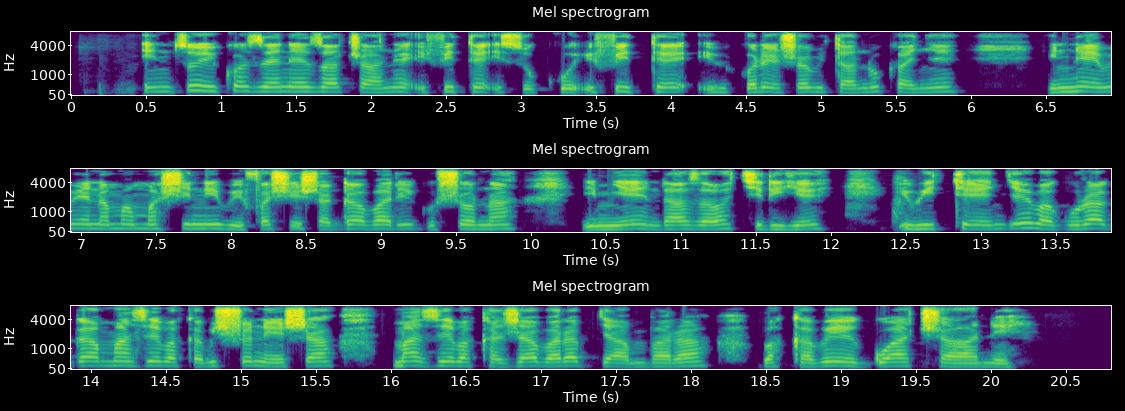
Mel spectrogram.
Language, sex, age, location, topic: Kinyarwanda, female, 18-24, Musanze, finance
